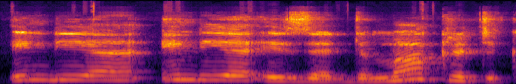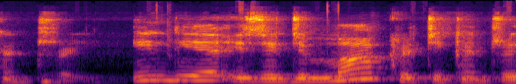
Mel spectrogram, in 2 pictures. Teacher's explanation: look at this word this word has got four syllables so some of us may tend to give the stress for the second syllable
